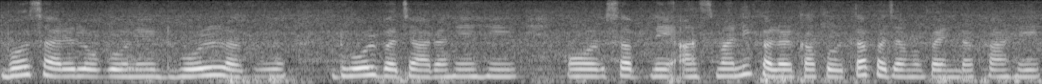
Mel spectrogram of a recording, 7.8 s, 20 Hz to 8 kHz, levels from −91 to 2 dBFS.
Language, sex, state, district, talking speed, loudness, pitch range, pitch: Hindi, female, Bihar, Gopalganj, 175 wpm, -16 LUFS, 205-220 Hz, 210 Hz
